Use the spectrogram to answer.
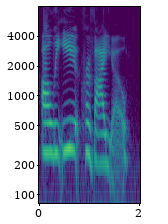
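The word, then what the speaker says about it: Ali'i Cravayo (Auliʻi Cravalho): The voice of Moana is Ali'i Cravayo is how she says her name.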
